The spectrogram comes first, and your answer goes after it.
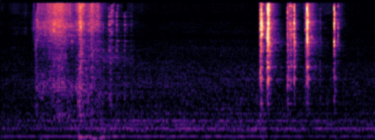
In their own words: this is actually aluminum but it sounds like plastic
